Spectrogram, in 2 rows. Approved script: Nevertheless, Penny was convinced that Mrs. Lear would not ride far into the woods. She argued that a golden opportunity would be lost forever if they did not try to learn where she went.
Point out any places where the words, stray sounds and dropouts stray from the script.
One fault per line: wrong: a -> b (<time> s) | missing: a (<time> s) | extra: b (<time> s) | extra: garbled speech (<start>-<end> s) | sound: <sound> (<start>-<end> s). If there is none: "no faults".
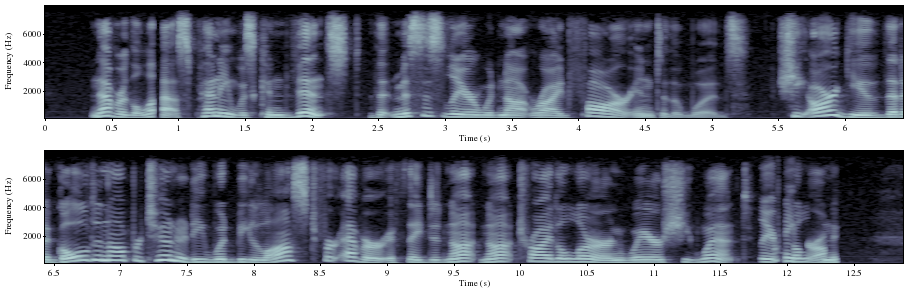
sound: dropout (0.8-0.9 s)
extra: not (9.7 s)
extra: garbled speech (11.8-12.4 s)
